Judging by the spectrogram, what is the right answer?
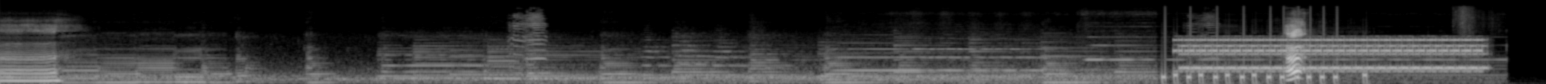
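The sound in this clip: A telephone rings with a loud, sustained electronic trill near the end, after a longer stretch of people talking with soft tonal sounds beneath.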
